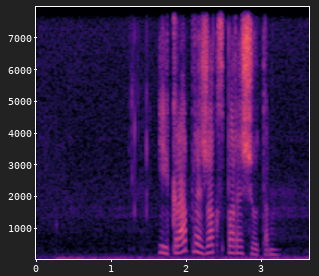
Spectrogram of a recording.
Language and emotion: Russian, neutral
